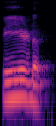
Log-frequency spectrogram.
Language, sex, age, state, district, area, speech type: Hindi, male, 30-45, Rajasthan, Jodhpur, rural, read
